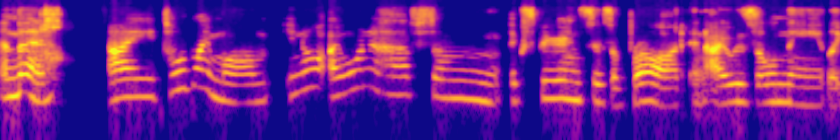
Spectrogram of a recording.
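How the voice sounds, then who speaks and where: A woman speaks with a Korean accent at a fairly high pitch. Her intonation is lively. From South Korea. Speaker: digital nomad, multilingual speaker. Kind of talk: interview.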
